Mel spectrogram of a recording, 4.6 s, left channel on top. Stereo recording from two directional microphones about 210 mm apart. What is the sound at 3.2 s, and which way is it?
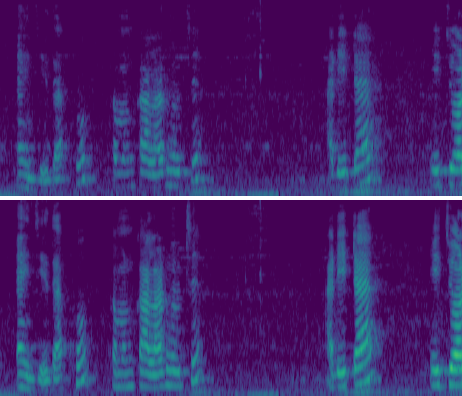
Speech, 45° right (ahead or behind).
